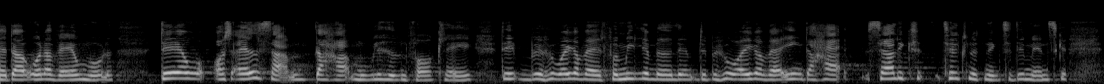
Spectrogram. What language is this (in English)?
Danish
